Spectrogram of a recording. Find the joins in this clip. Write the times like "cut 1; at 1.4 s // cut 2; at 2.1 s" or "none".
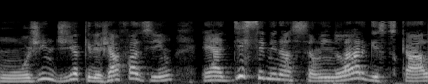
none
